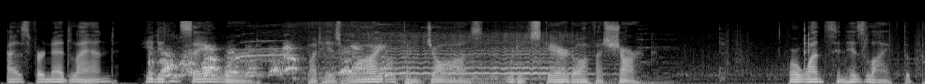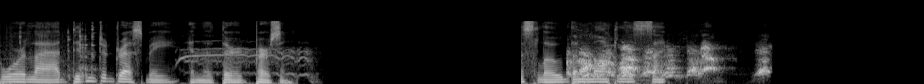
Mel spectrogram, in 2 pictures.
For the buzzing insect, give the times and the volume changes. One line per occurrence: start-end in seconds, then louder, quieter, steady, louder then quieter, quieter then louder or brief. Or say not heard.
2.8-10.3 quieter.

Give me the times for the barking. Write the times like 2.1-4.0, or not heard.
1.4-4.0, 14.9-17.0.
